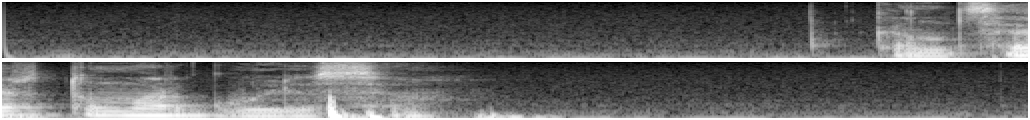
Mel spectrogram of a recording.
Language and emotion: Russian, neutral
